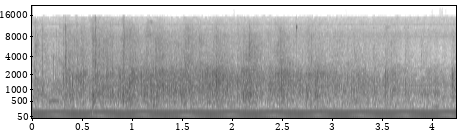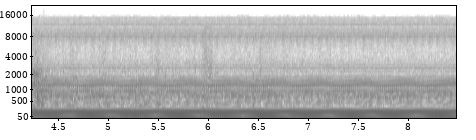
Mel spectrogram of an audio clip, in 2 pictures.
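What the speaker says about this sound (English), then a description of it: "Let's have a round of applause for her." Applause from the audience at the React Nexus 2025 developer conference, a dense clatter of claps over a steady mains hum that thins out after about four seconds, leaving only the hum.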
